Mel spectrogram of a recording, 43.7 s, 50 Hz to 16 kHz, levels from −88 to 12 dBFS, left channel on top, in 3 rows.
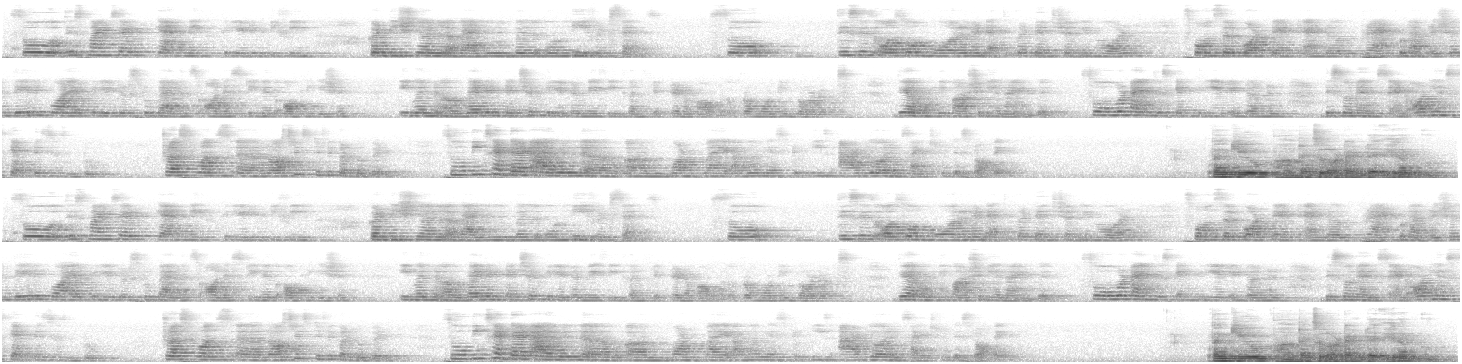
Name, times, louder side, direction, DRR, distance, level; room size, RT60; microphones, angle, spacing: voice 1, 0.1-6.4 7.1-7.6 7.9-18.0 18.6-21.0 21.3-25.0 25.4-30.1 30.8-33.0 33.3-39.2, equal, 35° left, -6 dB, 0.9 m, -40 dB
voice 2, 41.2-43.5, left 1 dB, 20° right, -2 dB, 0.4 m, -24 dB
2.4 x 2.2 x 2.8 m, 0.97 s
head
